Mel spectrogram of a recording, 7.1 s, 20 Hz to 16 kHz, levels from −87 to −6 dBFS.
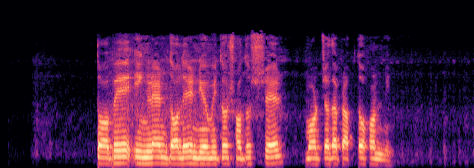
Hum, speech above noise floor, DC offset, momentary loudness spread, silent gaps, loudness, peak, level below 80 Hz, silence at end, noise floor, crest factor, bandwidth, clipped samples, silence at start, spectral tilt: none; 50 dB; under 0.1%; 7 LU; none; -14 LUFS; -2 dBFS; -60 dBFS; 1.25 s; -64 dBFS; 14 dB; 7.8 kHz; under 0.1%; 1.45 s; -5 dB/octave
